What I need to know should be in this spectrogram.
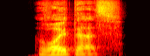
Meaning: genitive of Reuter
- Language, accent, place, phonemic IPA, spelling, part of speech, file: German, Germany, Berlin, /ˈʁɔʏtɐs/, Reuters, proper noun, De-Reuters.ogg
